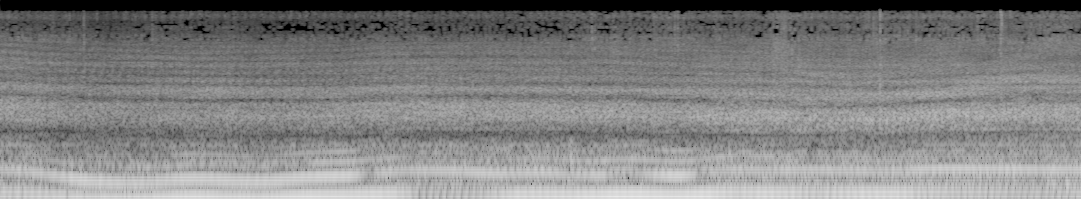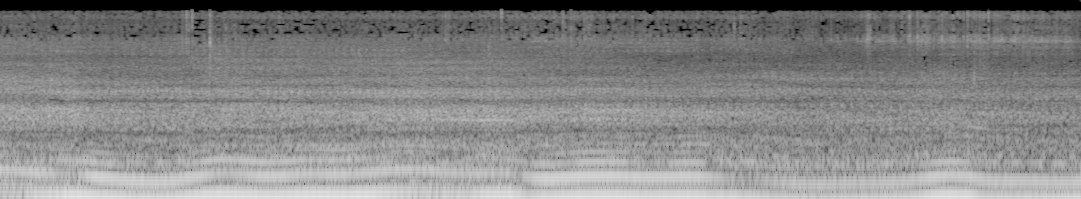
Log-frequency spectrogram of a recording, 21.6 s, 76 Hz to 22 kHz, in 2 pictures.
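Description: Shaktiman 4x4 diesel truck, loaded with firewood, driving slowly over a rough off-road track. Its engine runs steadily under load, the pitch dipping and rising again several times.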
